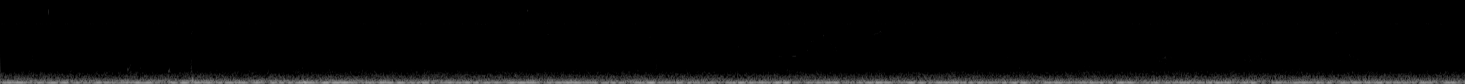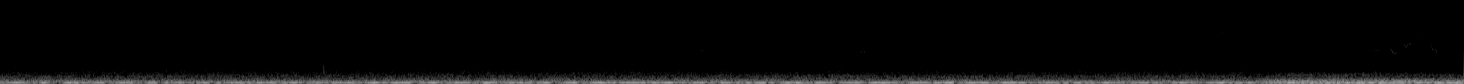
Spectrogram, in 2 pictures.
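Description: Outdoor ambience: a steady low rumble, with scattered short bird chirps and a steady high-pitched whine. The rumble grows a little louder near the end.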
